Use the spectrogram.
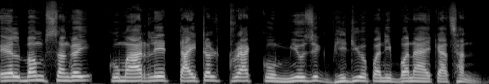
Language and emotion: Nepali, neutral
